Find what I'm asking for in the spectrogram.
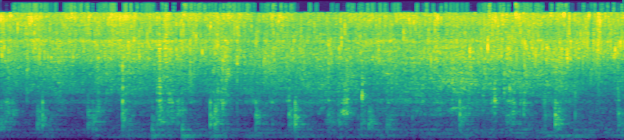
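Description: Eggs fry in a pan seasoned with red chili powder and salt for an egg curry, giving a steady close sizzle broken by irregular spatula taps and scrapes throughout.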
